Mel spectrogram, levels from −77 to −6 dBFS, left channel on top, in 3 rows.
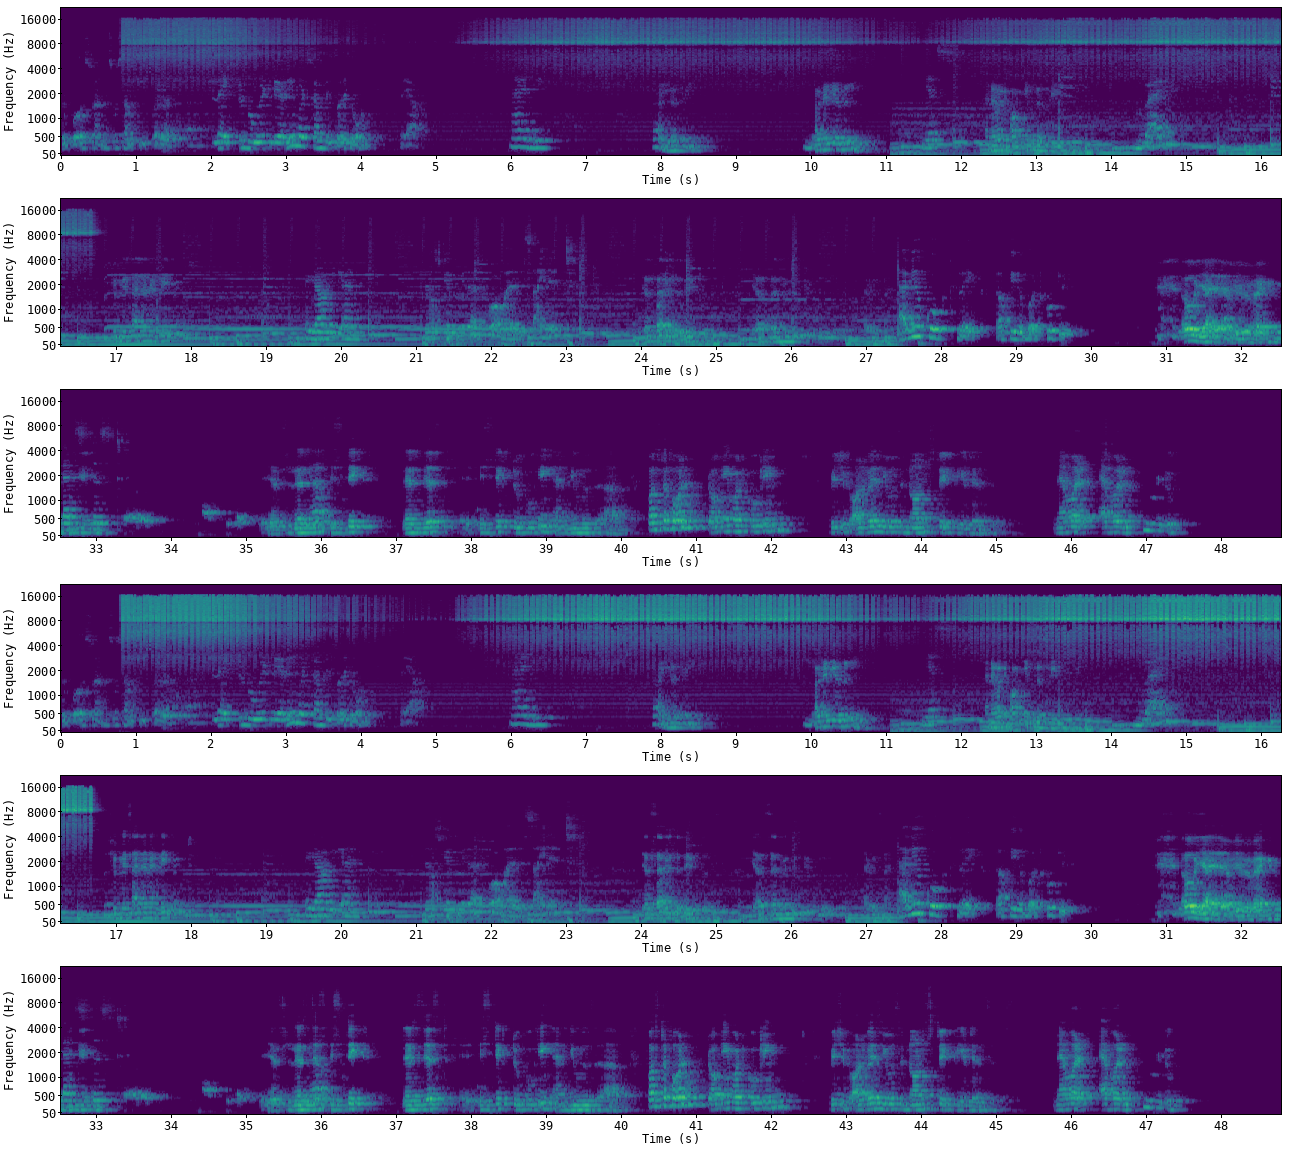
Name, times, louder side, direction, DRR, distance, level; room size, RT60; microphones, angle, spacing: voice 1, 0.0-1.5 2.0-4.1 4.5-4.8 6.0-6.5 6.8-6.9 8.0-8.1 9.9-10.1 11.4-12.1 14.3-14.9 15.8-15.9 18.9-19.0 19.5-20.3 21.0-23.2 24.2-24.6 25.2-25.3 27.4-29.7 30.9-31.0 31.8-33.7 34.4-35.2 35.8-36.1 46.9-47.4, left 2 dB, 20° left, 1.6 m, -41 dB
sound 1, 0.8-4.1 5.3-16.7, right 12 dB, 40° right, 0.8 m, -30 dB
voice 2, 1.3-2.0 7.9-8.6 10.0-10.9 12.3-13.9 16.9-18.1 23.9-25.1 25.4-27.5 30.8-33.1 35.2-42.4 42.8-45.1 45.7-46.9 47.2-47.4, right 1 dB, 70° right, 3.3 m, -38 dB
sound 2, 11.0-27.4, left 1 dB, 50° left, 1.3 m, -44 dB
16.5 x 10.5 x 4.0 m
head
